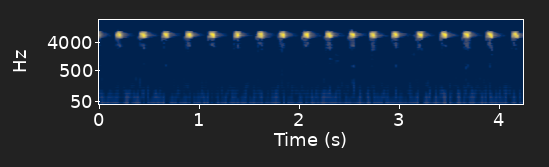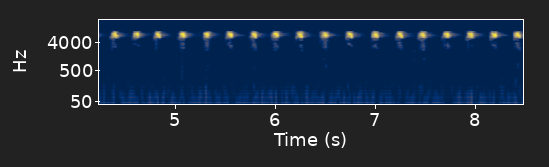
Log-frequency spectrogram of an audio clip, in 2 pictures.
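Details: Steady series of piercing, high-pitched chirps from a Siamese cricket, recorded in 2020 by the National Institute of Biological Resources, about two chirps per second with very even rhythm and no other sounds.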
